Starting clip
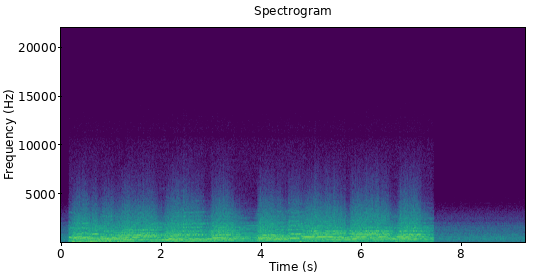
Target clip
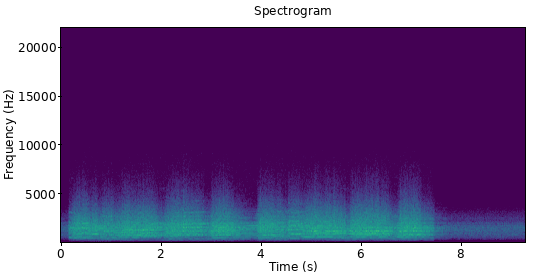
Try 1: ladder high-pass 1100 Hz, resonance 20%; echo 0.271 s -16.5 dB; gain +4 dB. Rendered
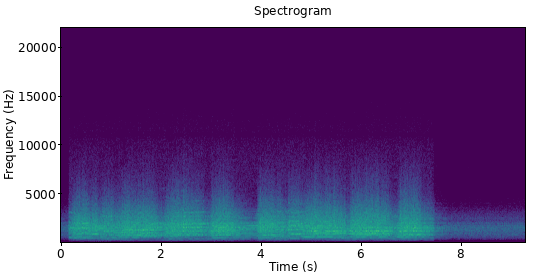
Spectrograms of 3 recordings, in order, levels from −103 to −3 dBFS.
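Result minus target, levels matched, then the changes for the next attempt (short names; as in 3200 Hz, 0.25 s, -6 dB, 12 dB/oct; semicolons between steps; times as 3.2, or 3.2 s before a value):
4000 Hz band +3.5 dB
add after ladder high-pass: high shelf 3400 Hz -11.5 dB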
